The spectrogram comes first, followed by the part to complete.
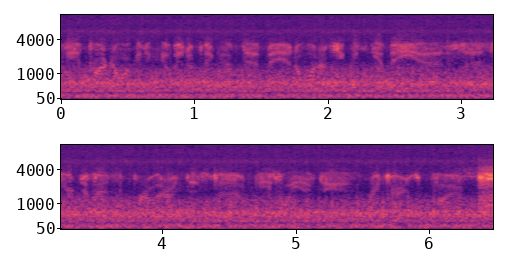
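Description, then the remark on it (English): Loud, steady rotor noise of a medevac helicopter performing a hot hoist fills the whole stretch, a dense low roar with a constant engine whine above it and muffled voices faintly underneath. “This procedure is called a hot hoist, and it is the most dangerous mission you can perform as a medevac helicopter because you're so vulnerable.”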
